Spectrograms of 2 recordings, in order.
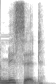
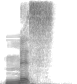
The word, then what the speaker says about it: missed: Gente, pronúncia não é missed, é missed. Missed.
